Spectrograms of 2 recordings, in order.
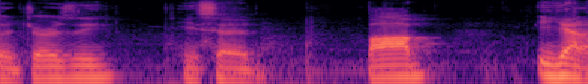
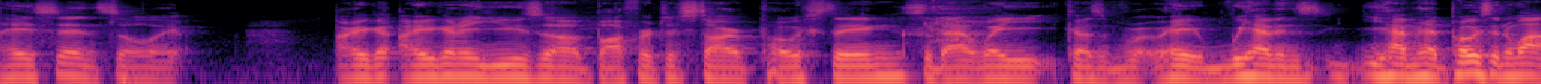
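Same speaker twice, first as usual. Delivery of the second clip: normal talking voice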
